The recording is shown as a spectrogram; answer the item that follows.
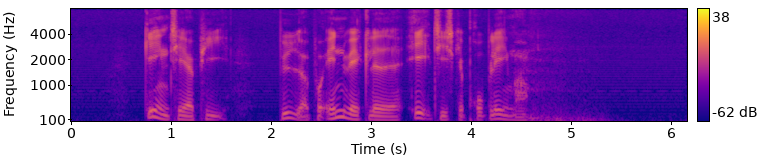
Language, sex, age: Danish, male, 49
